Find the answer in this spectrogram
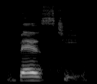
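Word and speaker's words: Behzti: I'm probably mispronouncing it slightly just because I don't speak this language, but I believe it is pronounced Bezti, and it means dishonor.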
